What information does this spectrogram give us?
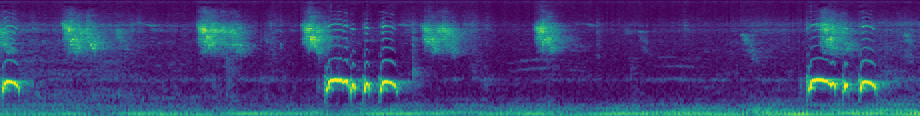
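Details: Local male zebra dove cooing in short trilled bursts of three to four notes, repeated three times. Noisy high chirps from other birds and a continuous low droning hum fill the background.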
